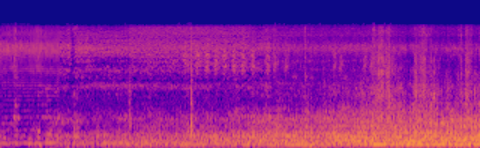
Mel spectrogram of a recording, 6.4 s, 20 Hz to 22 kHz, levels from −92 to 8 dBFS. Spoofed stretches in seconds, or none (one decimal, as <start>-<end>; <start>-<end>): 0.0-0.8

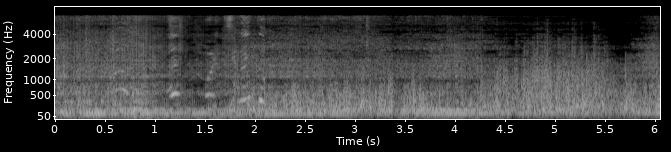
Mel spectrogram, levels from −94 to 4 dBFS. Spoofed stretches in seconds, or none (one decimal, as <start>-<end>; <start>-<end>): 0.8-1.8

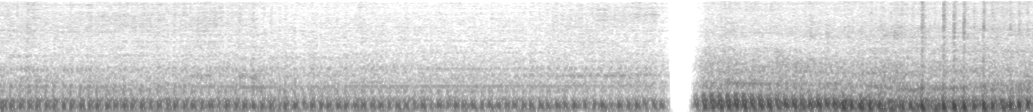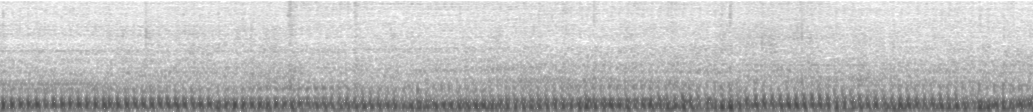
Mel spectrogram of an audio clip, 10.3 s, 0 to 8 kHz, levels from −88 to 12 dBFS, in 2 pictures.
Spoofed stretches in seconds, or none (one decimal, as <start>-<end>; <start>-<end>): 2.9-5.7

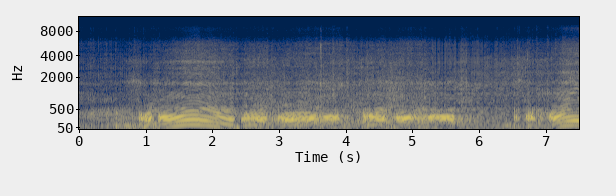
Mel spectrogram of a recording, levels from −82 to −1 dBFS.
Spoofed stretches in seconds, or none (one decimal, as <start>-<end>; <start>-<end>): 5.2-6.5

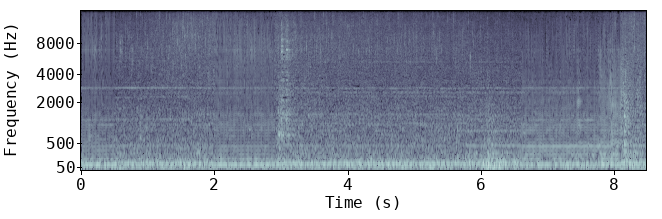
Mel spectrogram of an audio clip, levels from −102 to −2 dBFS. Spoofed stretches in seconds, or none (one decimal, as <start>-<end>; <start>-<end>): 0.0-0.5; 2.0-2.9; 6.6-8.1

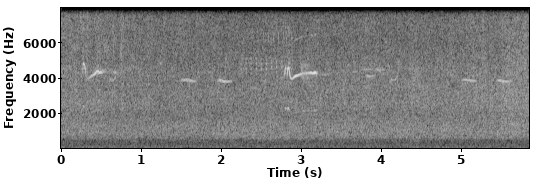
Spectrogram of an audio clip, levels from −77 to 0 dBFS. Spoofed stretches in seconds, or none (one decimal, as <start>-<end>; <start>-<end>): 0.0-2.0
